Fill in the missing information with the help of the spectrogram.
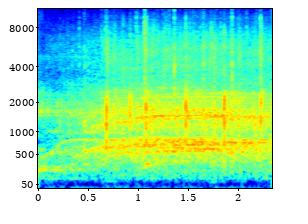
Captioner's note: applause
